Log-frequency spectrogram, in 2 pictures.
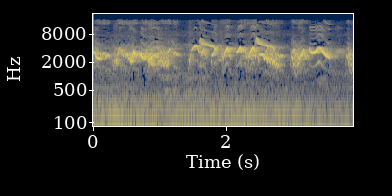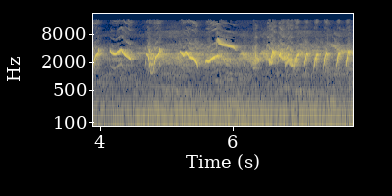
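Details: Chinese hwamei singing in a contest with many voices: dense warbling, sweeping downslurs and sharp V-shaped notes, closing with a fast series of repeated ticking whistles.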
